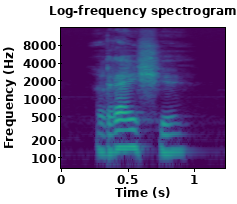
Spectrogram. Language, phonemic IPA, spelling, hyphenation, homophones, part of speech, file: Dutch, /rɛi̯.ʃə/, rijsje, rij‧sje, reisje, noun, Nl-rijsje.ogg
- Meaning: diminutive of rijs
